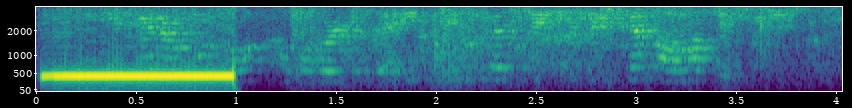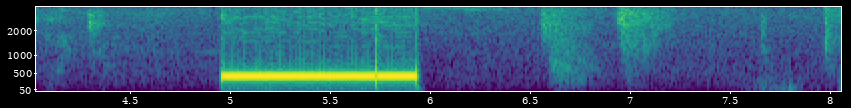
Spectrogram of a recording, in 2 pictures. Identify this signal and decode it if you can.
Ringback tone (Europe, 425 Hz), with speech.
